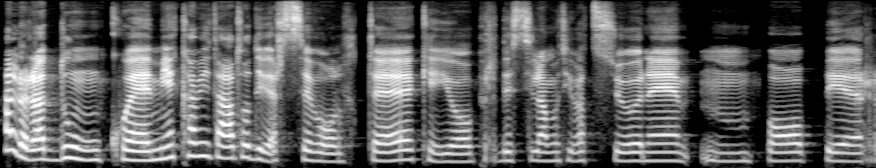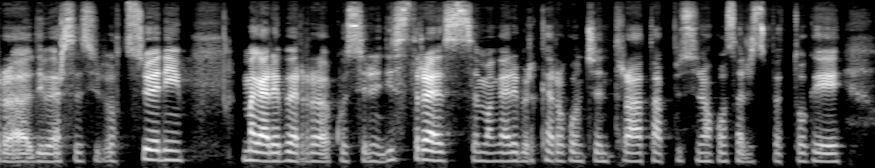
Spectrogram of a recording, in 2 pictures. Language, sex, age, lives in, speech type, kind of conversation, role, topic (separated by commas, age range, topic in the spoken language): Italian, female, 25-29, Italy, conversation, podcast, guest, Cosa fai quando perdi la motivazione?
